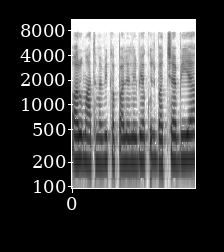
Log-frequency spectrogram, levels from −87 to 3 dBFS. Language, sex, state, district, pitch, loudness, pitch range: Bhojpuri, female, Uttar Pradesh, Gorakhpur, 205 Hz, -18 LUFS, 195-210 Hz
